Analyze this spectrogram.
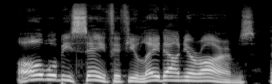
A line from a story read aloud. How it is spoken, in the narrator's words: the captain shouted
